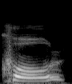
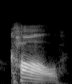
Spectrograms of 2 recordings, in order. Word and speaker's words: call: So to make the difference between call and cold, open your mouth and pronounce an ah. So instead of cool, ah, call.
